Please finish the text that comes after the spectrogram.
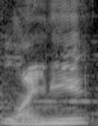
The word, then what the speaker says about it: Lyney: I feel like Lyney is like too ingrained in me. Cause like before he came out, we've like known, right? Their names, Lyney and Lynette.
